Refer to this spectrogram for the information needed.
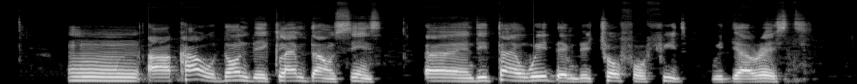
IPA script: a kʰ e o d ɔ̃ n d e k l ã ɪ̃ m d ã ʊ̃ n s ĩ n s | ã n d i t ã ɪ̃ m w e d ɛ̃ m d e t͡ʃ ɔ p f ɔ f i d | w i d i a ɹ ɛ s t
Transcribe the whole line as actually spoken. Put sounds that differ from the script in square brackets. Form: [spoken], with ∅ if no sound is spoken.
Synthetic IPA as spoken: a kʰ [a] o d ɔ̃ n d e k l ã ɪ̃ m d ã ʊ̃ n s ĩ n s | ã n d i t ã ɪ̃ m w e d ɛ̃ m d e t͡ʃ ɔ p f ɔ f i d | w i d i a ɹ ɛ s t

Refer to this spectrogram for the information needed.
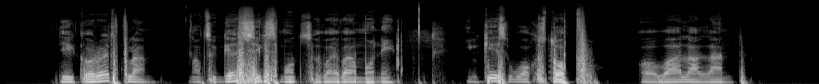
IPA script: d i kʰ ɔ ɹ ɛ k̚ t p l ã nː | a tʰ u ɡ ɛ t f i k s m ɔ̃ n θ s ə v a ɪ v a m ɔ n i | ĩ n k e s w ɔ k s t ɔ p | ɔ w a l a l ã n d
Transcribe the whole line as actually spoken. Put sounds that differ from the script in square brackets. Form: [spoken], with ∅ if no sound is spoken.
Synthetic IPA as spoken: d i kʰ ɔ ɹ ɛ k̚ t p l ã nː | a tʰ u ɡ ɛ t [s] i k s m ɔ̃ n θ s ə v a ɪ v a m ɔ n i | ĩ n k e s w ɔ k s t ɔ p | ɔ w a l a l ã n d

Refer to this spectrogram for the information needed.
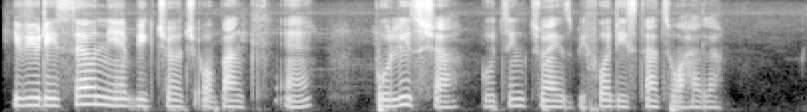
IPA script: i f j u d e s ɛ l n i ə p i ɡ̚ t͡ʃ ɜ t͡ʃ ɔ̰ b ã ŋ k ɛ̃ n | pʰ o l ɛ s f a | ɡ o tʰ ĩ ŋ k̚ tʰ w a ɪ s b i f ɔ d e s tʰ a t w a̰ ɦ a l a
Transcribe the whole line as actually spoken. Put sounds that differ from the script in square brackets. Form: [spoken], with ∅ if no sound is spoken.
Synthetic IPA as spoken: i f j u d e s ɛ l n i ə [b] i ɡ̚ t͡ʃ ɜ t͡ʃ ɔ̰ b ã ŋ k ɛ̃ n | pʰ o l [i] s [ʃ] a | ɡ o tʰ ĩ ŋ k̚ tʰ w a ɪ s b i f ɔ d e s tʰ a t w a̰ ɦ a l a

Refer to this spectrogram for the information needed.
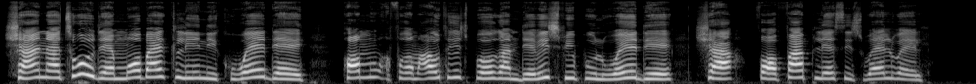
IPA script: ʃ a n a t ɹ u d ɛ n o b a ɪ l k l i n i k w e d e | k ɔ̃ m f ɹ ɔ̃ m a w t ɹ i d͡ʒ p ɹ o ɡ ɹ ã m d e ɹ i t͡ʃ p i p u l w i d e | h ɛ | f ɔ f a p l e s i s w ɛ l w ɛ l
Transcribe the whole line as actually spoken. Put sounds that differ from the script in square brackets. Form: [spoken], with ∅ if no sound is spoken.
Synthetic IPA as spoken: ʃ a n a t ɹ u d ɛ [m] o b a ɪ l k l i n i k w e d e | k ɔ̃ m f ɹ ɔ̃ m a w t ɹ i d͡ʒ p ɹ o ɡ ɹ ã m d e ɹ i t͡ʃ p i p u l w [e] d e | [ʃ] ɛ | f ɔ f a p l e s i s w ɛ l w ɛ l

